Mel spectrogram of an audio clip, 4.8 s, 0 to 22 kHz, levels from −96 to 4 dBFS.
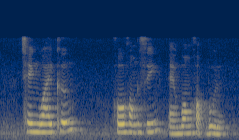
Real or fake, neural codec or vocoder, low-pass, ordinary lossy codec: real; none; 7.2 kHz; AAC, 48 kbps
